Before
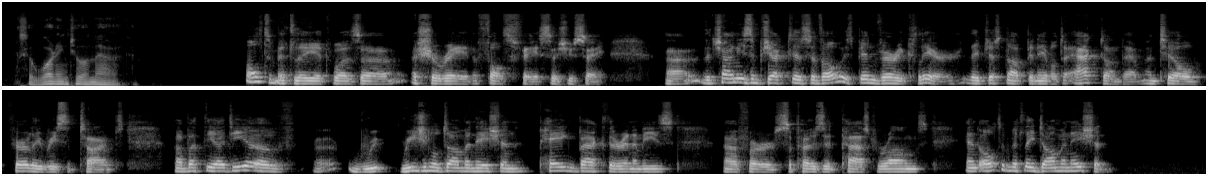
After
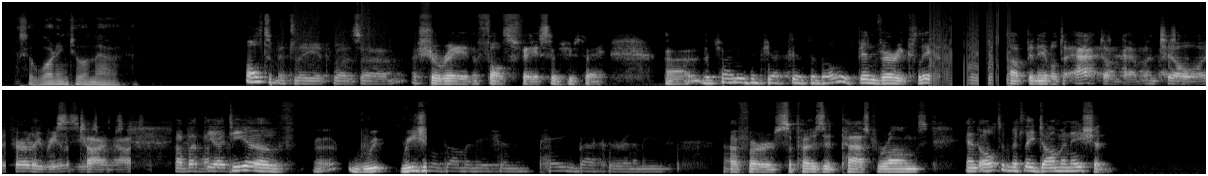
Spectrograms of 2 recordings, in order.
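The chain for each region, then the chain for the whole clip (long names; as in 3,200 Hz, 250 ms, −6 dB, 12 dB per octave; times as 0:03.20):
0:02.69–0:04.28: downward compressor 2.5 to 1, threshold −31 dBFS + floating-point word with a short mantissa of 2 bits + multiband upward and downward expander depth 70%
0:05.45–0:08.57: treble cut that deepens with the level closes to 370 Hz, closed at −17.5 dBFS + notch comb filter 300 Hz + multiband upward and downward compressor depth 70%
0:09.27–0:10.09: downward compressor 4 to 1, threshold −29 dBFS + centre clipping without the shift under −28 dBFS
0:10.62–0:14.32: delay that plays each chunk backwards 208 ms, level −7 dB + high-pass filter 55 Hz + three-way crossover with the lows and the highs turned down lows −14 dB, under 440 Hz, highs −16 dB, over 5,600 Hz
0:16.28–0:19.33: low-pass filter 1,400 Hz 24 dB per octave + downward compressor 20 to 1, threshold −33 dBFS
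whole clip: no processing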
